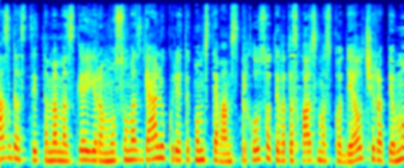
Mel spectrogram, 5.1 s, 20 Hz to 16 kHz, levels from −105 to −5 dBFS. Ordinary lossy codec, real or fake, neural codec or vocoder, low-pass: AAC, 48 kbps; fake; vocoder, 44.1 kHz, 128 mel bands every 512 samples, BigVGAN v2; 14.4 kHz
